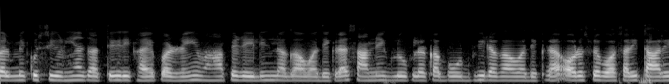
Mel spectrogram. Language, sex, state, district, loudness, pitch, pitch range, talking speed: Bhojpuri, female, Bihar, Saran, -19 LUFS, 190 Hz, 185-200 Hz, 330 wpm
